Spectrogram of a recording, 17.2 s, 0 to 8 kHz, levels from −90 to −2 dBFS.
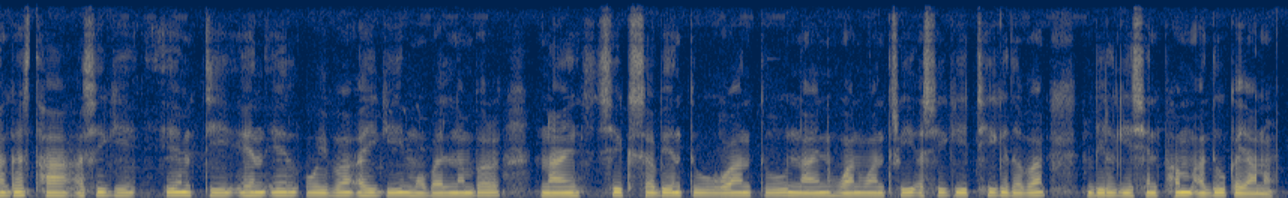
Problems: none marked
